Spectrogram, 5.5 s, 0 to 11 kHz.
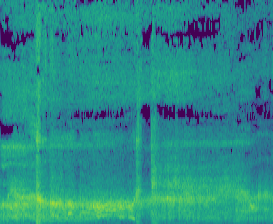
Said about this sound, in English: Here's 10 minutes of white noise.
